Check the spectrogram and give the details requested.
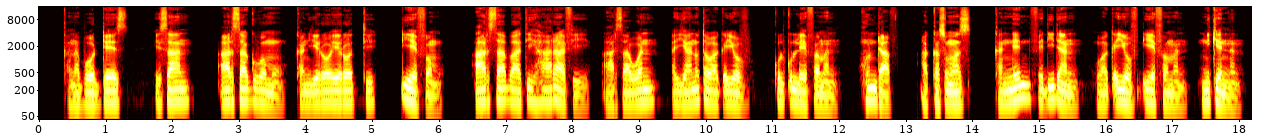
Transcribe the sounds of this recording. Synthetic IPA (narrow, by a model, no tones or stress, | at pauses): kʰɐnɐbo̞ːd̪ːe̞ːs | ʔɪsaːn | ʔaːɾsaːɡʊbɐmukɐnjɛɾo̞ːjɛɾo̞ːt̪ːɪ | ᶑɪje̞ːfːɐmʊ̥ | ʔaːɾsaːbaːt̪iːɦaːɾaːfɪ | ʔaːɾsaːwːɐn | ɐjːaːnɔt̪ɐwaːkʼɐjːoːf | kʼʊlkʼʊlːe̞ːfːɐmɐn | hʊnd̪aːf | ʔɐkːɐsʊmɐs | kɐnːe̞ːnfɛᶑiːᶑ̪aːn | waːkʼɐjːoːfᶑɪje̞ːfːɐmɐnː | ɪkɛnːɐn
